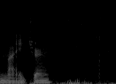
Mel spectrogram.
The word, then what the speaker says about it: Niger: lived around the Niger River that's how it's pronounced Niger uh and that of course is where other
